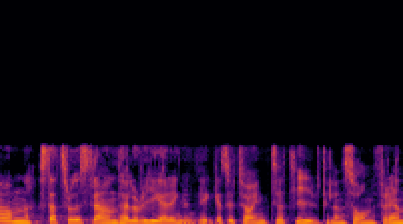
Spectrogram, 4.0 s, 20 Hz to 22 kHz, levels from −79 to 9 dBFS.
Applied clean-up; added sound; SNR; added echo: neural mask model DeepFilterNet 3.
